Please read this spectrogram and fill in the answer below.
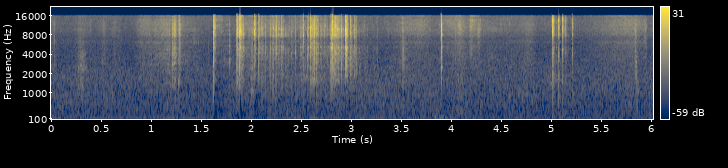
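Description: Close handling noise: sharp clicks and short crunching scrapes, a flurry of them from about one to three seconds in and a few more about five seconds in.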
